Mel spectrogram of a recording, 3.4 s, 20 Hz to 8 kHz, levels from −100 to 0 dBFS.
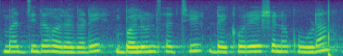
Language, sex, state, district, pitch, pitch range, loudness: Kannada, female, Karnataka, Bidar, 275 Hz, 265-285 Hz, -13 LUFS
